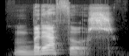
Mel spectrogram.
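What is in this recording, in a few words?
"brazos", Spanish, male; mekanta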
